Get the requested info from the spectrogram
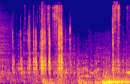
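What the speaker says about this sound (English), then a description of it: "Let me start the truck." A pickup truck is started up close from inside the cab, with keys jangling and rattling, then the engine cranks and catches into a low rumble. No one speaks.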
